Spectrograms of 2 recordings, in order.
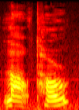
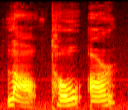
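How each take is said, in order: First: "老头儿" with 头儿 merged into one r-coloured syllable; erhua pronunciation. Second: "老头儿" slowly as three separate syllables, lao, tou, er; character by character. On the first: Teacher giving an exception, "老头儿" with erhua. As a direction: say "老头儿" as two syllables, lao tour. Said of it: "that is with the er化音". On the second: Teacher showing three characters, "老头儿" one by one. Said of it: "It is made of three characters". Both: Shown as a demonstration.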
